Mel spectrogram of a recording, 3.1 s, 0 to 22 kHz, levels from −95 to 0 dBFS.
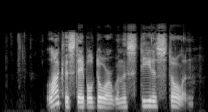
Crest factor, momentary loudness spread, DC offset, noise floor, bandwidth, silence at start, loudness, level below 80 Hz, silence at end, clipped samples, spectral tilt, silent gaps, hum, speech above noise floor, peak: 20 dB; 8 LU; under 0.1%; -55 dBFS; 10 kHz; 0.75 s; -19 LUFS; -64 dBFS; 0.25 s; under 0.1%; -3 dB/octave; none; none; 36 dB; -2 dBFS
